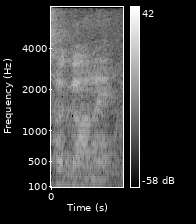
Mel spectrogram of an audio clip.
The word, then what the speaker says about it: Hagane: And now we have a game called, how do you pronounce this game? This is Hagane.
